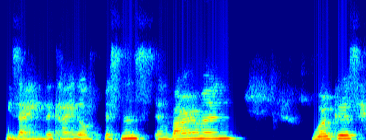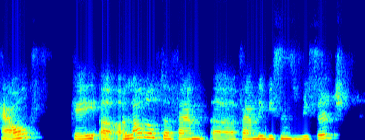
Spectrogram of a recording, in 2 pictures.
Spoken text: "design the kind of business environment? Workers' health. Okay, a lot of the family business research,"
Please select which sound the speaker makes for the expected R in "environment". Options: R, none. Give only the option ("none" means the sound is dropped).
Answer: R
